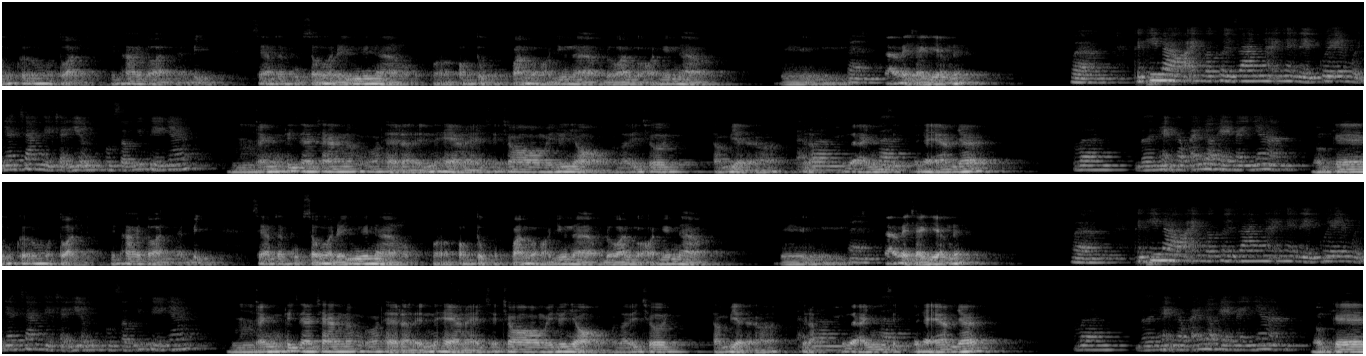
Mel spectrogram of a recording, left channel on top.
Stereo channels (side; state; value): both; normal; correlation 0.85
